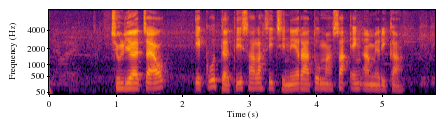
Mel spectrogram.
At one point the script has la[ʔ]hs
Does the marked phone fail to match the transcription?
yes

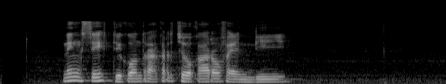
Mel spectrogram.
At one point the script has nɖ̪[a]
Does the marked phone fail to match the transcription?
yes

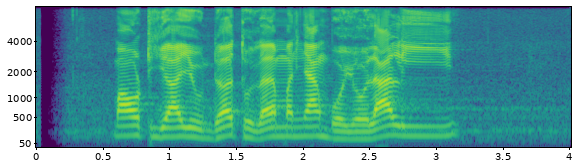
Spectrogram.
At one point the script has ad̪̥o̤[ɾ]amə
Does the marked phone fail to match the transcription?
yes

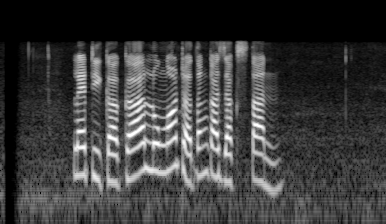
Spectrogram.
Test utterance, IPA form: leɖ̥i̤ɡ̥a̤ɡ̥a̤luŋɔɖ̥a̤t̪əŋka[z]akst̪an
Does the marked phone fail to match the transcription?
no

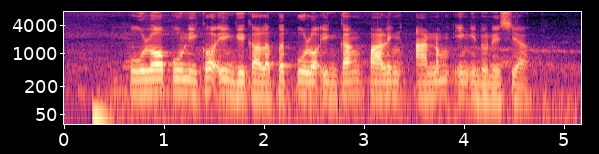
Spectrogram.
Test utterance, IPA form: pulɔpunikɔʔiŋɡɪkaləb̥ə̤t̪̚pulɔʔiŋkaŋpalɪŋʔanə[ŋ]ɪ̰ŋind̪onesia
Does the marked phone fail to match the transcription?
yes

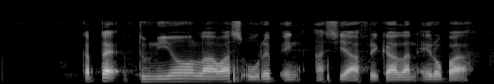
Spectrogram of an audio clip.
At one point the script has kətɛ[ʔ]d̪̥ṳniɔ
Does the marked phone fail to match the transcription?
no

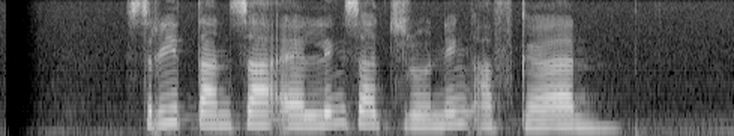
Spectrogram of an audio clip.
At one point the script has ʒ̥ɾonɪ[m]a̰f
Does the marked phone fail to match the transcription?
yes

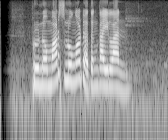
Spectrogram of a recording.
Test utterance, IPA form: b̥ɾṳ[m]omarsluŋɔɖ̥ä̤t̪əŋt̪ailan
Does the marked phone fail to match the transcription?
yes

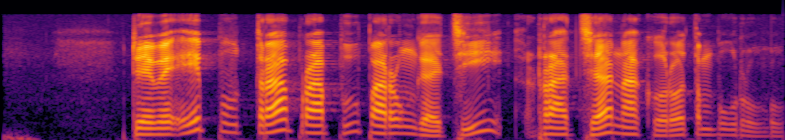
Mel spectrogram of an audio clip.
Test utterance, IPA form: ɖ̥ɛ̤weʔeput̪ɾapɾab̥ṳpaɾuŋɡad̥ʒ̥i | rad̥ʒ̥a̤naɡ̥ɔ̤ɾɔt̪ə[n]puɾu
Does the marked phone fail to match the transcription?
yes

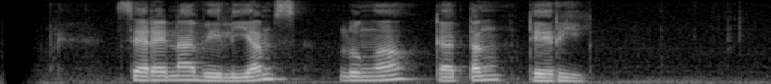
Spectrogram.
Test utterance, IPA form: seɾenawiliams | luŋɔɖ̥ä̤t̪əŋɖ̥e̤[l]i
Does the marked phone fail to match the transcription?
yes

